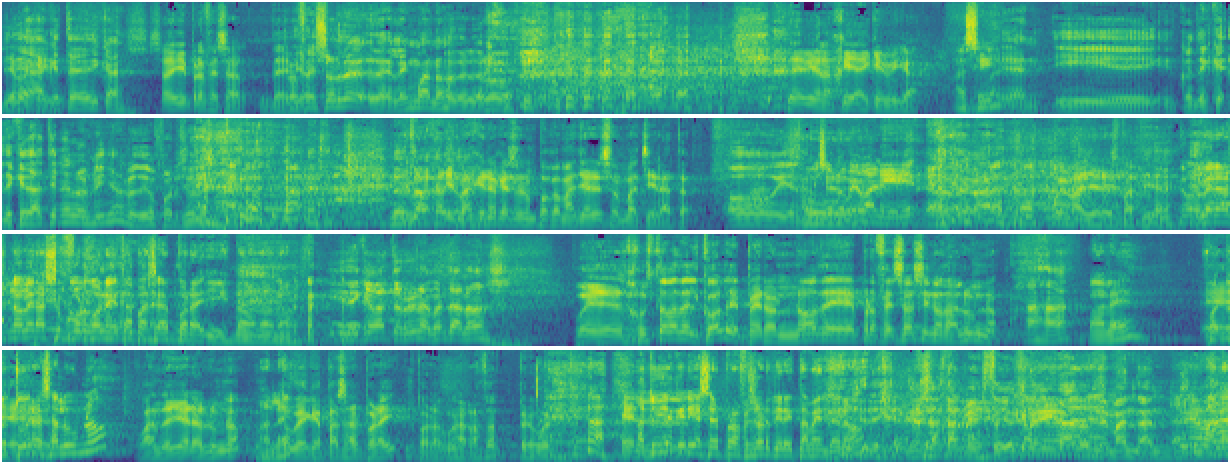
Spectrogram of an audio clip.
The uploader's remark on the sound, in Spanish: El público de Barcelona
